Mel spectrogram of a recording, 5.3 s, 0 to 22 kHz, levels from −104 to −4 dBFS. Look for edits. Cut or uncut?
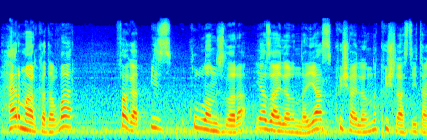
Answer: uncut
